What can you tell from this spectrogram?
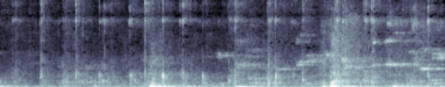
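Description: Table tennis ball clicking off the bats and the table in a rally, with heavier thuds and short squeaks from the players' feet on the hall floor.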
